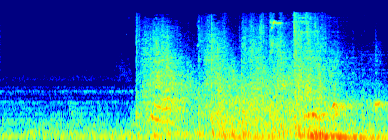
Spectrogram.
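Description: Gunshots ring out loudly and rapidly.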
